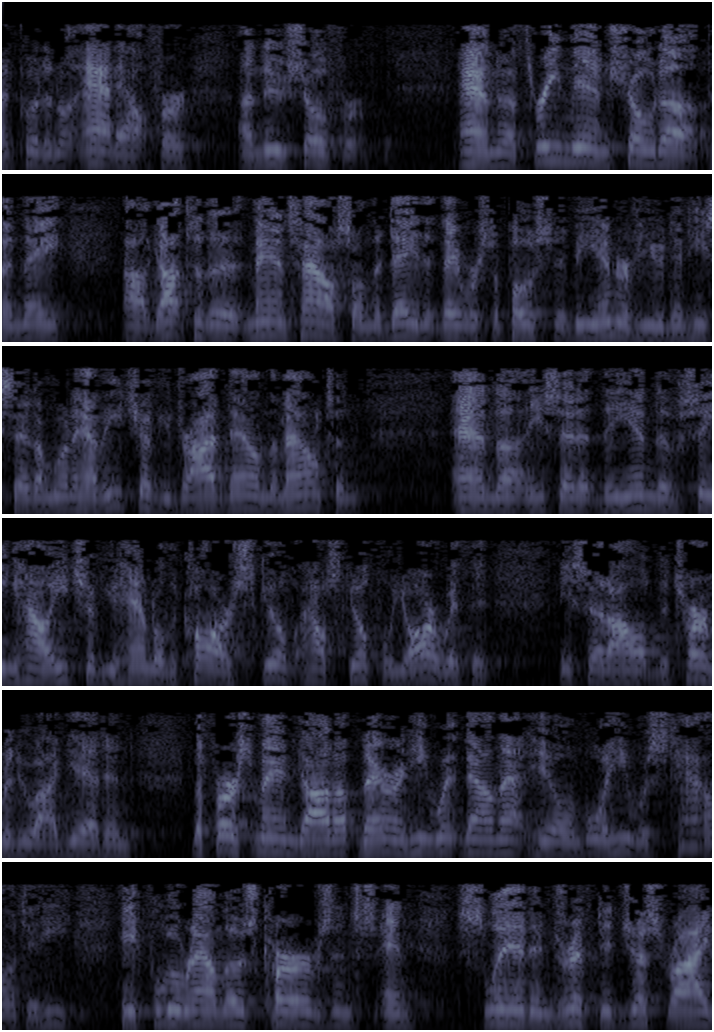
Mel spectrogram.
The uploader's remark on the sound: Ketha Heights Baptist Church ~ Live Broadcast.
